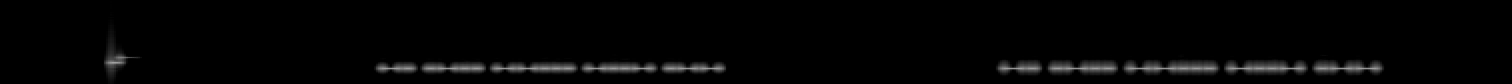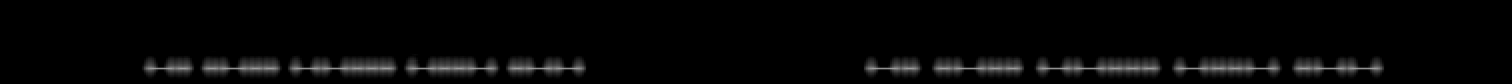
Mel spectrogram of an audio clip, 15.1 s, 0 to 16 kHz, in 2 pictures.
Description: Morse code, heard as a keyed tone, about 36 wpm, 700 Hz. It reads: NL7XW NL7XW NL7XW NL7XW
